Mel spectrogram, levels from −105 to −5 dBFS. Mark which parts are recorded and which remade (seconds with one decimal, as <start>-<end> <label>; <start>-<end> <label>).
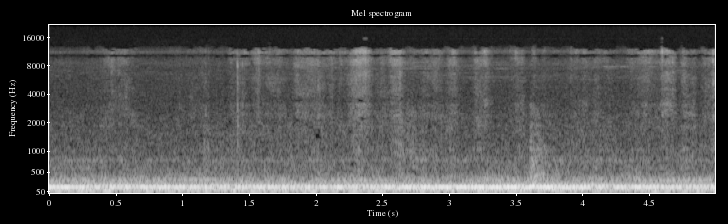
0.0-2.6 recorded; 2.6-4.6 remade; 4.6-5.0 recorded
